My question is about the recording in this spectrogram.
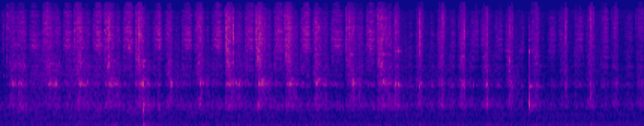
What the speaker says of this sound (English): Now I'm just gonna mince the jalapeno.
